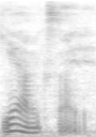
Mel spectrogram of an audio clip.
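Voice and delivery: put-on deadpan, flat, unexcited, nonchalant teen voice. Retelling a son's reply about going to a concert: imitating a nonchalant, unexcited reply. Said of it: "even though he's so nonchalant".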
